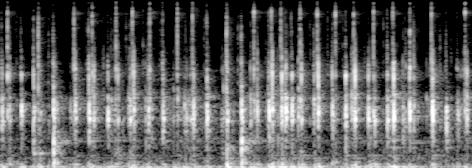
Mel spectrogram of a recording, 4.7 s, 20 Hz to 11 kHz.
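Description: Continuous fingertip typing on the plastic keycaps of an RGB mechanical keyboard produces a steady stream of sharp, short clicks and clacks. The keystrokes are quick and closely spaced, each decaying almost instantly. Their bright, mid-centered tone is focused around 1 kHz.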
